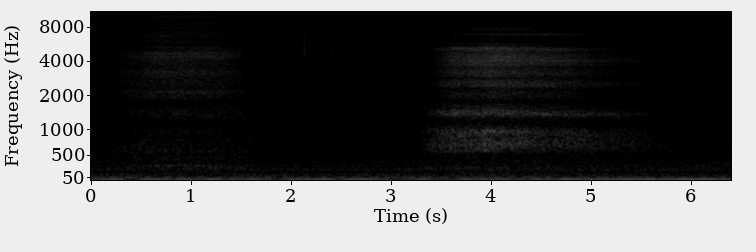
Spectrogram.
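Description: A slow, deep breath: a long, soft, airy inhale, then after a short pause an even longer exhale, heard alone and steady in loudness.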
